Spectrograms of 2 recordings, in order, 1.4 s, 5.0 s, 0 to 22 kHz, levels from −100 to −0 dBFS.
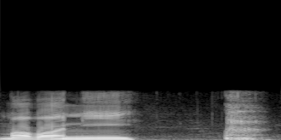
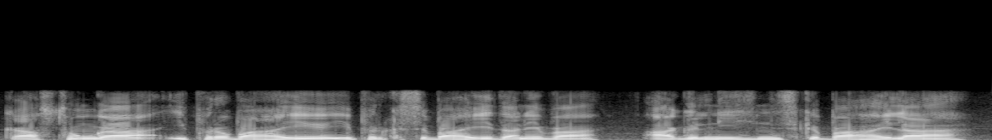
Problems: constant background noise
